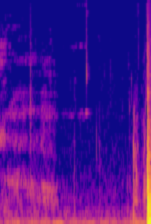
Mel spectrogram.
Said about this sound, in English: Another sip.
